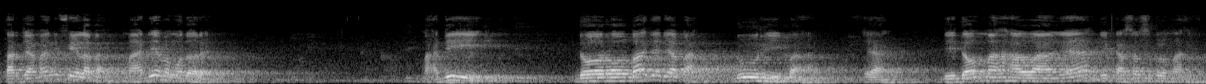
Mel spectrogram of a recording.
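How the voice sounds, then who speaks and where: Slow, echoey male religious teacher. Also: on the high side, animated. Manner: quizzes listeners, chants Arabic text in a sing-song. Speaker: Islamic teacher. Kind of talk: grammar lesson. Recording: very echoey hall, faint background noise.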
